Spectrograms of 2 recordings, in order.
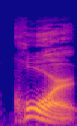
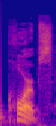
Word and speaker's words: Corps: 然后那个上面是写 C-O-R-P-S。但是这个时候我2个 P 跟 S 都念了，我会念成 corpse，然后老师告诉我说这个地方不能，那个 P 跟 S 不能念出来 Marine Corps 就这样子，所以我刚刚看到 corpse 的时候，我脑中顿了一下，就在想起 Bruce 老师说话的表情 No S here or no P here 然后我吓了一跳，所以当下那一刻我第一时间讲的出来是 core，后面才敢讲下去，因为这个地方讲的是尸体，可以要讲。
